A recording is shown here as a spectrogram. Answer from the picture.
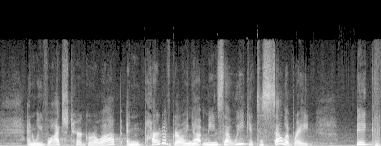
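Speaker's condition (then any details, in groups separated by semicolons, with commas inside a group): No condition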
